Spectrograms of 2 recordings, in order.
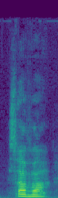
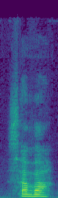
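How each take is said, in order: Both takes have the same delivery.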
